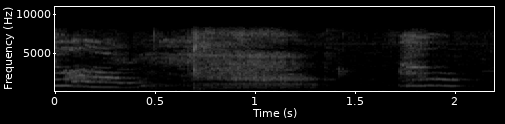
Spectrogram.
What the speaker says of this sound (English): We have a kitty meowing.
